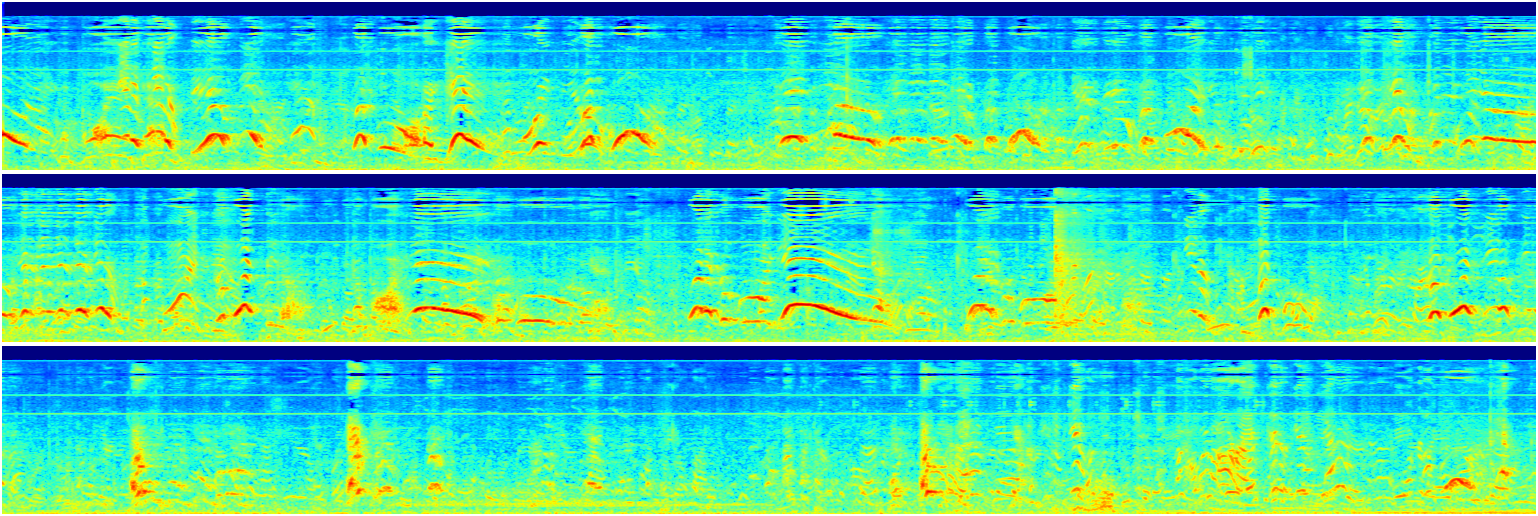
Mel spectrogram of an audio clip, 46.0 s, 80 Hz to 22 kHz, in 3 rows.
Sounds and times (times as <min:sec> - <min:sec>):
Speech: 0:00.0 - 0:46.0.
